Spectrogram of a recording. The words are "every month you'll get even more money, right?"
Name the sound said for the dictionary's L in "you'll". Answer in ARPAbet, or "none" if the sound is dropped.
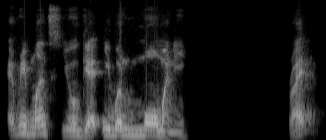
W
